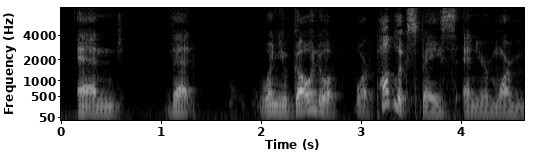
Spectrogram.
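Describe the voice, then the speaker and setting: In a plain, everyday voice, a man speaks at a medium pitch with ordinary variation. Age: 60s. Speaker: leather community educator and writer. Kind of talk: casual interview chat.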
